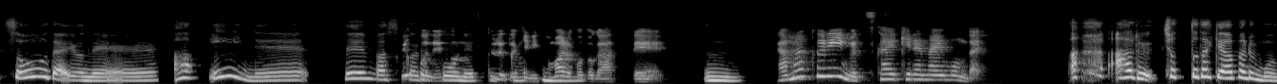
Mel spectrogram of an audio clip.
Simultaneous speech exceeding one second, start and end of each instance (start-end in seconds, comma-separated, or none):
4.0-5.8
